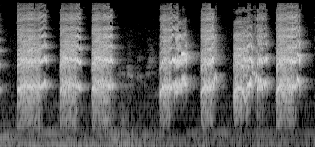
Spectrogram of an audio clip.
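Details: A cockatiel, deliberately angered by its owner, gives harsh, raspy "dinosaur" screeches in quick bursts, about two each second.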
